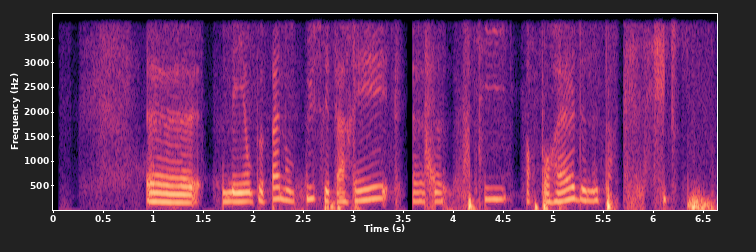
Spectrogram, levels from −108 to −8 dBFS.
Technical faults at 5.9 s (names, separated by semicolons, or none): sound chopped by the voice detector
